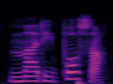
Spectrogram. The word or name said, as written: mariposa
